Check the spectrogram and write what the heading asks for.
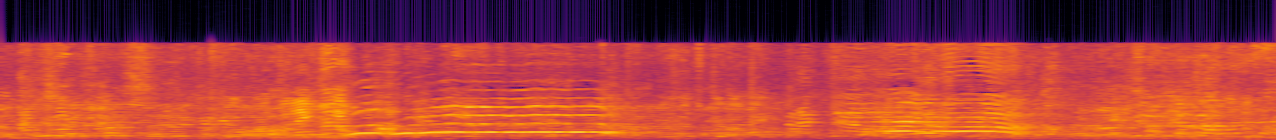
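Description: Audience chatter in a large hall, with high-pitched voices calling out in long held shouts about two seconds in and again near five seconds.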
